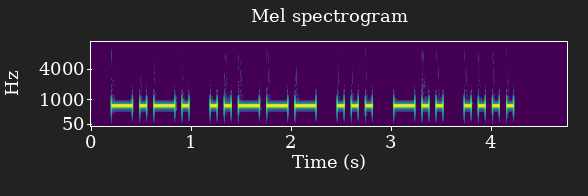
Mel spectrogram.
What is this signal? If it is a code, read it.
Morse code, heard as a keyed tone, about 17 wpm, 700 Hz. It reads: C2SDH
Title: USA Call Signs - 6 Characters - 8x Character Spacing - 17wpm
